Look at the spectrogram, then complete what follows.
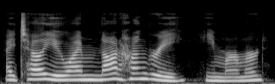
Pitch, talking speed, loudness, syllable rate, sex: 210 Hz, 175 wpm, -15 LUFS, 4.2 syllables/s, female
